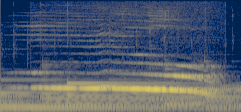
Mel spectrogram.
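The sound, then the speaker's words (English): A long, eerie wail from a black and white dragon-like creature flying in the skies in the distance, carried on the wind, holds a steady tone, then slowly slides downward in pitch over a low, layered droning background with no voices. “Kitty heard its faraway wail on the wind.”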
